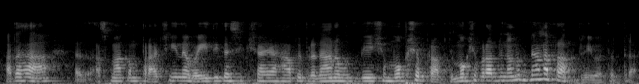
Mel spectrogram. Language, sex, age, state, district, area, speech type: Sanskrit, male, 30-45, Telangana, Nizamabad, urban, spontaneous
